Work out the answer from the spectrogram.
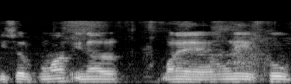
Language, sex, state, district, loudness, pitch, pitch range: Bengali, male, West Bengal, Kolkata, -16 LUFS, 125 Hz, 120-130 Hz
